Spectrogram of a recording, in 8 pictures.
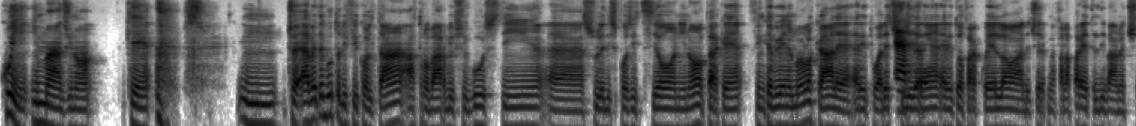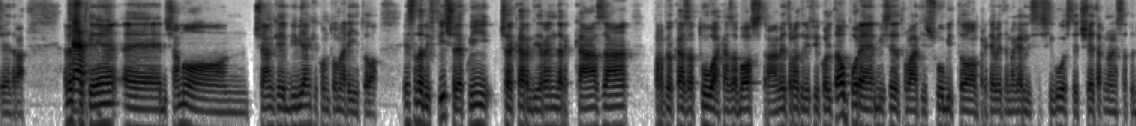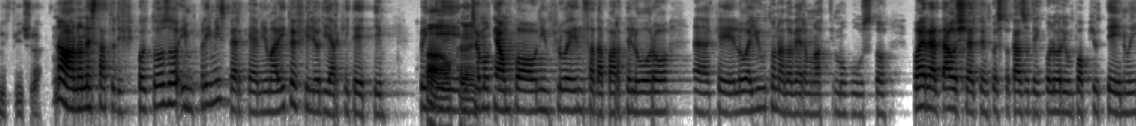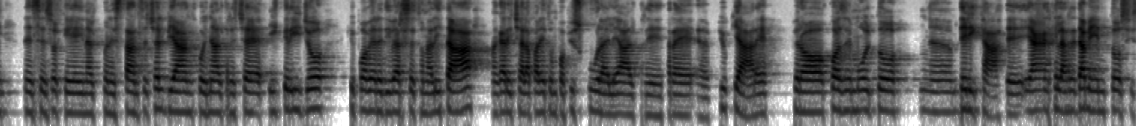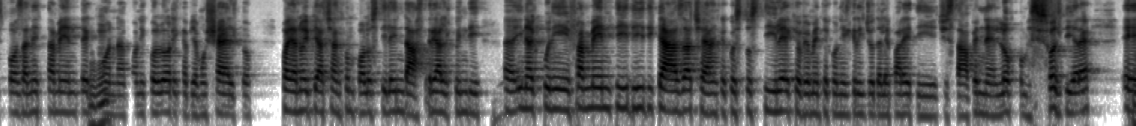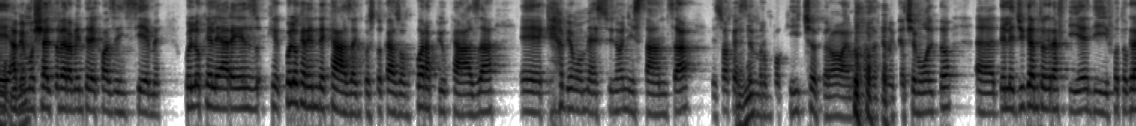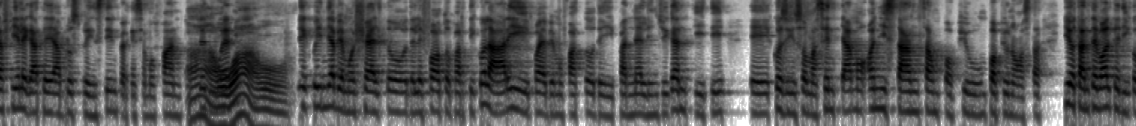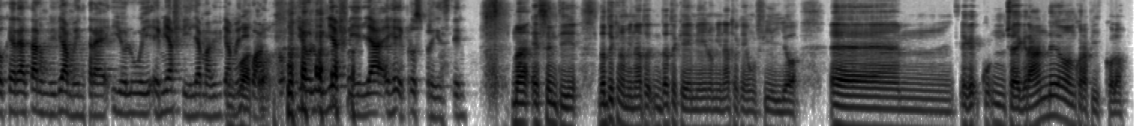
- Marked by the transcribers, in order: cough; background speech; "proprio" said as "propio"; in Latin: "in primis"; in English: "industrial"; other background noise; unintelligible speech; in German: "Kitsch"; chuckle; chuckle; other noise; sniff; drawn out: "ehm"
- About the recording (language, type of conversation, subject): Italian, podcast, Che cosa rende la tua casa davvero casa per te?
